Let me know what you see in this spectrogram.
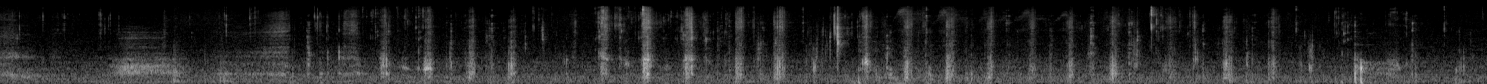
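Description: Close-miked chewing of a mouthful of instant fried noodles, with sharp wet mouth clicks and smacks coming two or three a second.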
